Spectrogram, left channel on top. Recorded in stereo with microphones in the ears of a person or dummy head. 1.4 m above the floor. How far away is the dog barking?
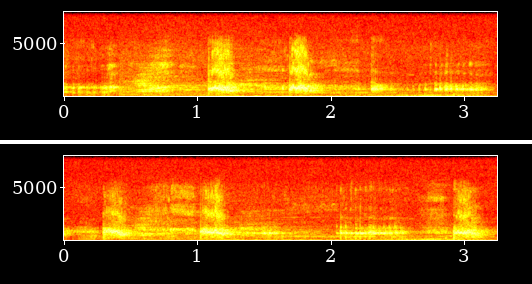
About 0.9 m.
